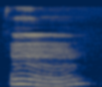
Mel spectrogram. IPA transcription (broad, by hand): n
